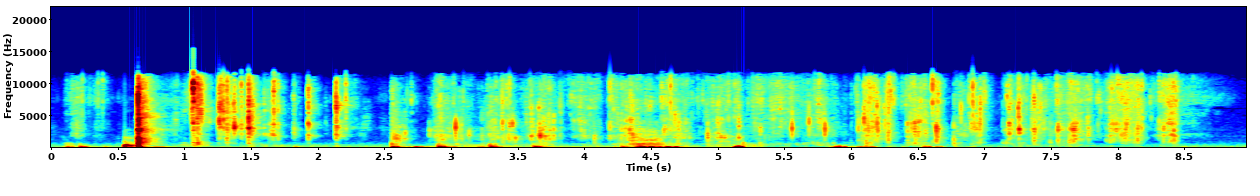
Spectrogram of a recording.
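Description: A metal fork mashing and stirring cottage cheese and egg in a ceramic bowl: irregular scraping and clicking of the fork against the bowl, with a sharp knock a little under a second in.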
